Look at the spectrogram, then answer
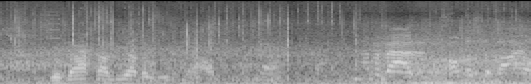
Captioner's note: cyclists chattering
